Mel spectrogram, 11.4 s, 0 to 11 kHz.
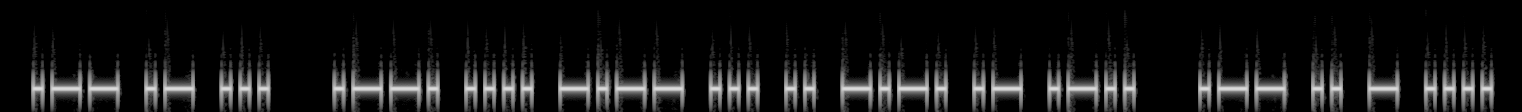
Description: Morse code, heard as a keyed tone, about 17 wpm, 700 Hz. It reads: WAS PHYSICAL WITH
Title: Sentences from Top 1000 Words - Review Part 4 - 17wpm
